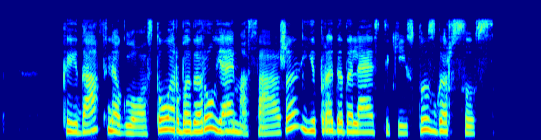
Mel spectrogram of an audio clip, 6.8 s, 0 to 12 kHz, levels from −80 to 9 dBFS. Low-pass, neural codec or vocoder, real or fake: 7.2 kHz; codec, 16 kHz, 16 kbps, FreqCodec, larger model; fake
